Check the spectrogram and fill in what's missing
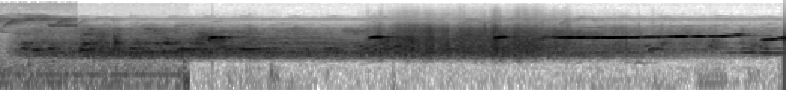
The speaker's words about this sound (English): And then I decided to be a bit of a div, and I dug up a iffy recording of a type of gibbon, a species that I know Sasha has never encountered, to see what she made of it.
